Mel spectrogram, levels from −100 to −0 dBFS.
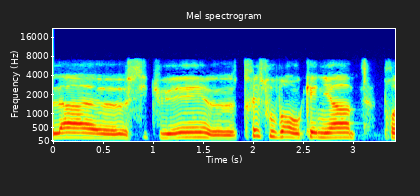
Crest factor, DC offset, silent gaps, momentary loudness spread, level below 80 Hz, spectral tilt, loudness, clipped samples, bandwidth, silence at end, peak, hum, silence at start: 14 dB; under 0.1%; none; 7 LU; -72 dBFS; -5.5 dB/octave; -18 LUFS; under 0.1%; 7.6 kHz; 0 s; -4 dBFS; none; 0 s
